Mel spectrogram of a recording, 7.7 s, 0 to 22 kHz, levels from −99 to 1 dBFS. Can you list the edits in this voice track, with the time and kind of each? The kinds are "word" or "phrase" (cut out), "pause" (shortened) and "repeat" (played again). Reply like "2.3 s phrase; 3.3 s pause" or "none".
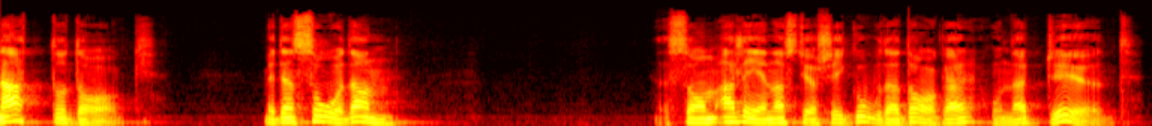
none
